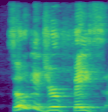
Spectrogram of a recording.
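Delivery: loud, high snappy retort; high, loud playground comeback; cheeky comeback. Acted. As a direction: fire it back like a cheeky kid. Kid retorting to Andrea.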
